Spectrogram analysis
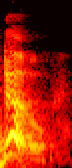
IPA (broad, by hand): do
